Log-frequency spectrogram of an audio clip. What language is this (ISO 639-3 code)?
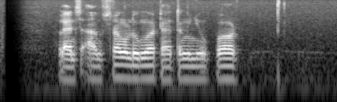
jav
